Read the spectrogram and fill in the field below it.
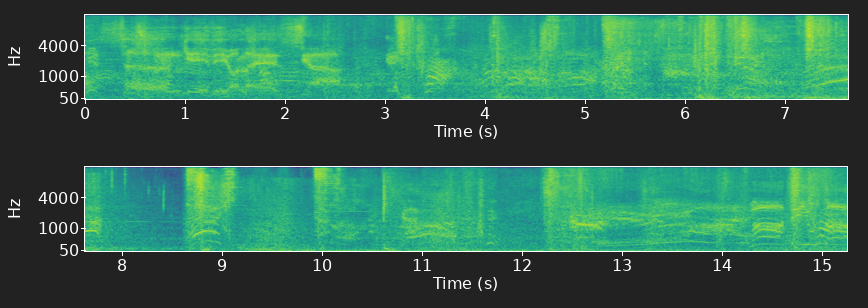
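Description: Swords clash and strike in a fight, with sharp hits.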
